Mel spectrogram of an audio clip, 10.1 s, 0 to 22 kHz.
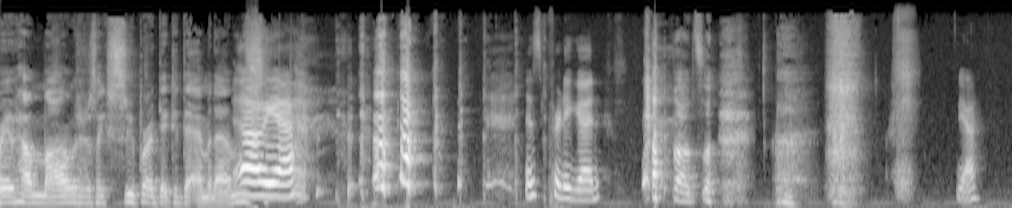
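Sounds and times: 
speech: 0:00.0 - 0:04.0, 0:05.2 - 0:08.1, 0:09.6 - 0:09.9
laughter: 0:03.0 - 0:05.5, 0:06.4 - 0:07.5
brief voiced throaty grunts: 0:07.2 - 0:08.6
sniffling: 0:07.2 - 0:09.2.

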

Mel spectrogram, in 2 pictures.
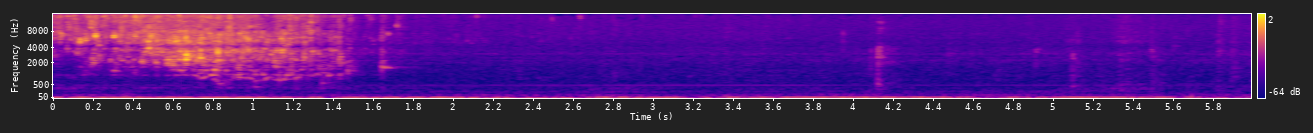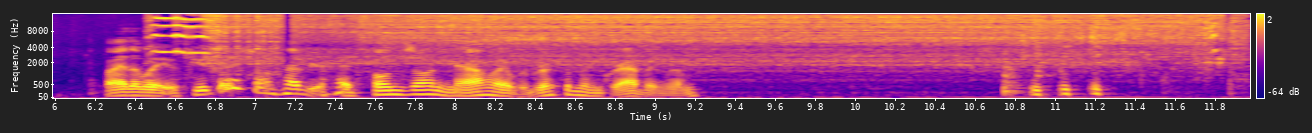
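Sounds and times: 
water pouring into a pressure cooker pot: 0:00.0 - 0:01.8
speech: 0:06.2 - 0:09.4, 0:10.9 - 0:11.4.

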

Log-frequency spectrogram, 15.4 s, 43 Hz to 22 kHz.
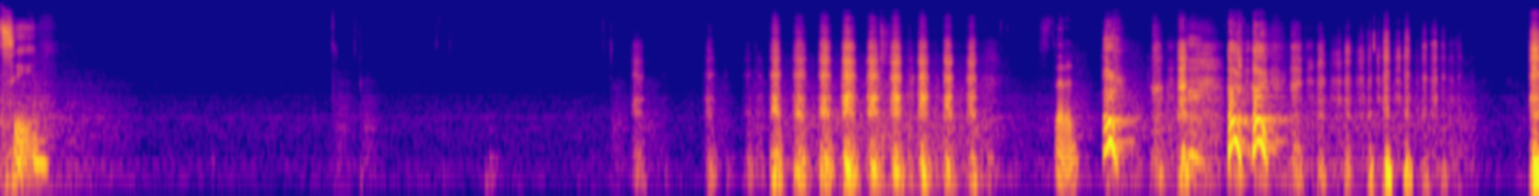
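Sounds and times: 
speech: 0:00.0 - 0:00.6
person imitating a panting dog in a studio: 0:06.3 - 0:10.0, 0:11.0 - 0:15.3.

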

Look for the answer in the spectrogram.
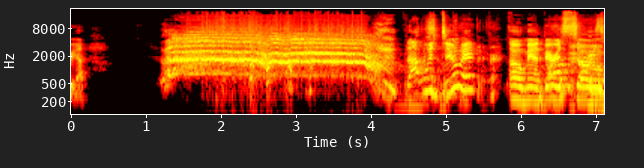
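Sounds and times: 
speech: 0:00.0 - 0:00.4, 0:04.4 - 0:07.0
human voice imitating the shrieking cry of a devil bird: 0:01.2 - 0:04.3.

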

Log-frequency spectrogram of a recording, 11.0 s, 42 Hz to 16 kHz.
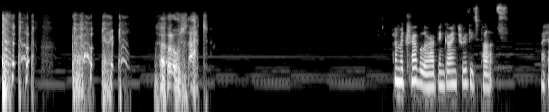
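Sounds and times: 
rough harsh throaty coughs: 0:00.0 - 0:00.8, 0:01.4 - 0:04.2
speech: 0:03.2 - 0:04.2, 0:07.9 - 0:10.2, 0:10.8 - 0:10.9.

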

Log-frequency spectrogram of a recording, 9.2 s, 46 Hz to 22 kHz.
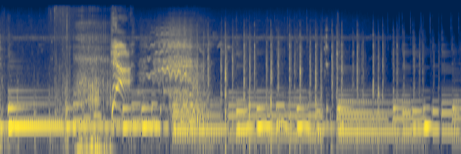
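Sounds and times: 
speech: 0:00.1 - 0:00.5, 0:02.3 - 0:02.9
horse hooves clip-clopping: 0:01.0 - 0:09.1
horse neighing: 0:01.5 - 0:04.5.

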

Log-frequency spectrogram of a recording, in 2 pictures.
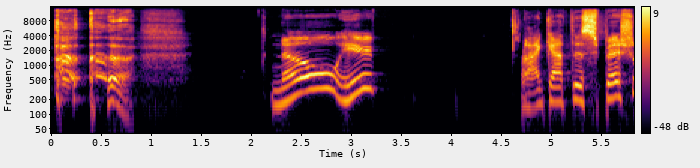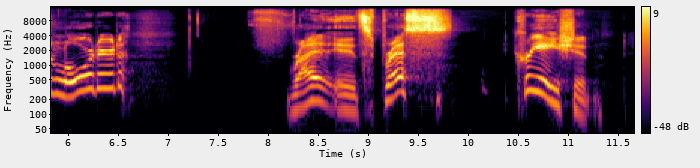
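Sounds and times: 
light cough: 0:00.0 - 0:00.9
speech: 0:00.2 - 0:01.1, 0:02.2 - 0:03.3, 0:04.7 - 0:06.9, 0:08.2 - 0:09.9, 0:10.5 - 0:11.4.

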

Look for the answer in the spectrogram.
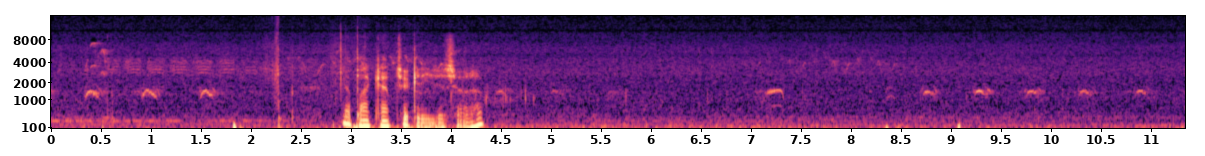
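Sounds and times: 
low outdoor rumble: 0:00.0 - 0:11.3
crow cawing: 0:00.3 - 0:01.7, 0:07.0 - 0:07.4, 0:08.7 - 0:11.1
speech: 0:02.9 - 0:04.5.

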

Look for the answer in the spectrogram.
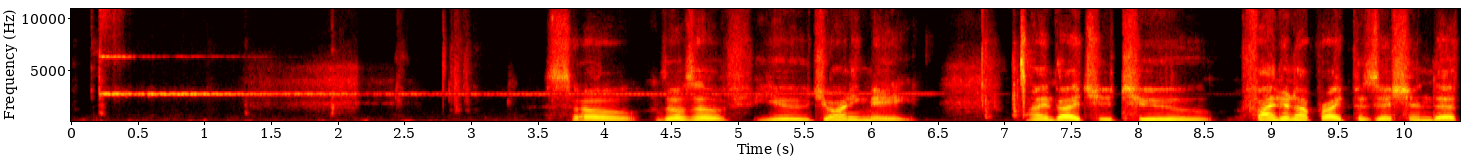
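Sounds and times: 
meditation bell struck to begin a meditation: 0:00.0 - 0:07.8
speech: 0:03.7 - 0:06.4, 0:07.2 - 0:10.4.

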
